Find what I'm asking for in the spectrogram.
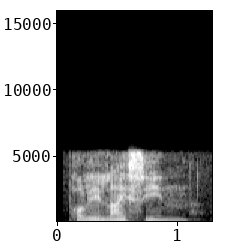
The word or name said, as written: polylysine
